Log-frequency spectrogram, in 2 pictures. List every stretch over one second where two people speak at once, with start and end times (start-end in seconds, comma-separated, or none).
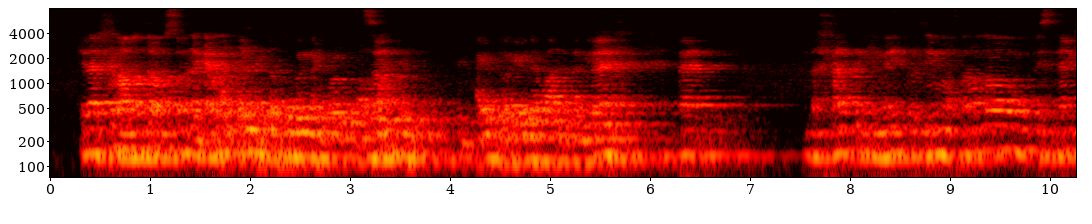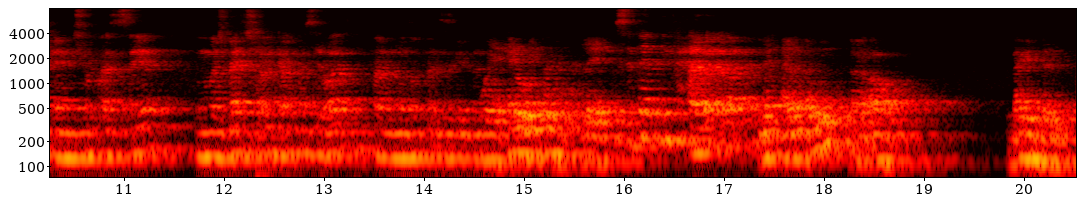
none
